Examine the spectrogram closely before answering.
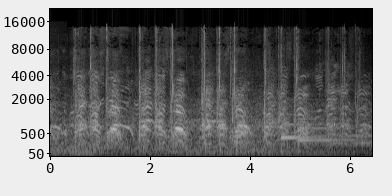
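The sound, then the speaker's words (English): Black Lives Matter protesters chant in the evening while police hold them boxed in on a bridge after a march from Brooklyn to Manhattan. Rhythmic group shouts repeat in steady, forceful bursts from many voices. “Black Lives Matter activists took to the streets, marching from Brooklyn to Manhattan, and they were boxed in by police, trapped on the bridge for several hours. This is sound from that evening.”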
